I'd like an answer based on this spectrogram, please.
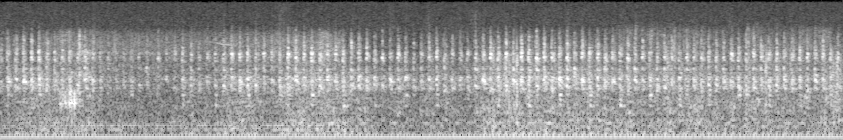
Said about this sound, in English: Keep her going, Ma. Keep her running, Ma. Don't turn off a motor. Battery's a little weak. We're saving her.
